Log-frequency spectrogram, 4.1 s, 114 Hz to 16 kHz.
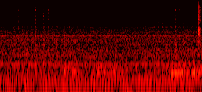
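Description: John Deere tractor's diesel engine running steadily at a low 1,100 rpm, held down by the e23 transmission's eco setting while the tractor creeps forward at 3 mph. It is heard from inside the cab as a faint, even hum.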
